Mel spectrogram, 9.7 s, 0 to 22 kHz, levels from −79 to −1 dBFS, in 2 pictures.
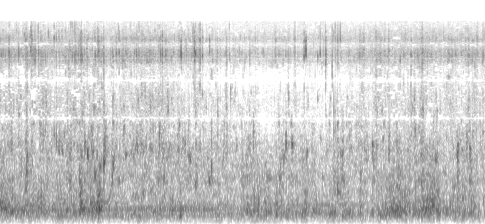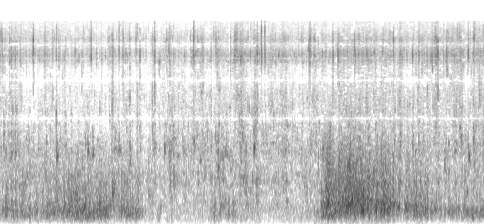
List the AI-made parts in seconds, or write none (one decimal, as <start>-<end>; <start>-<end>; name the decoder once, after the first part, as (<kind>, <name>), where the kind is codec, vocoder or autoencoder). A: none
